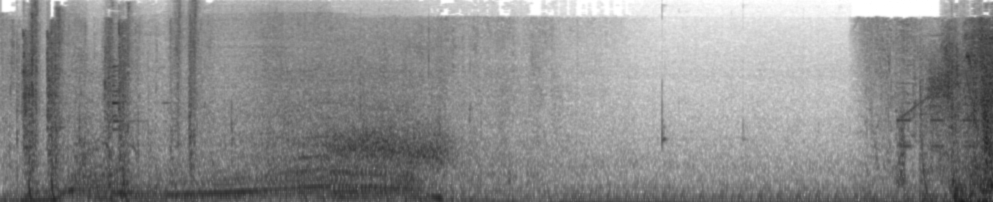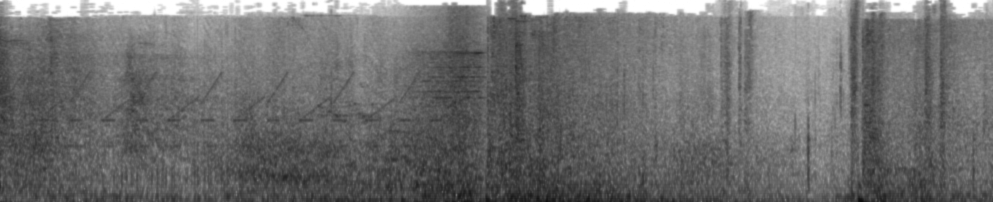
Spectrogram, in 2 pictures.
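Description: A car engine roars and revs.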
